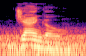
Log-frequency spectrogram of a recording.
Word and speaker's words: Django: He's like, Django with a D. He's like, and then he turns to him and says, the D is silent.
